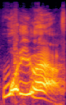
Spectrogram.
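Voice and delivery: high, loud accusing yell; imitated teacher's demand. Teacher with hand under girl's chin, high mock shout. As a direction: demand it like a teacher cornering a child. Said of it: "The teacher's right up against her".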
